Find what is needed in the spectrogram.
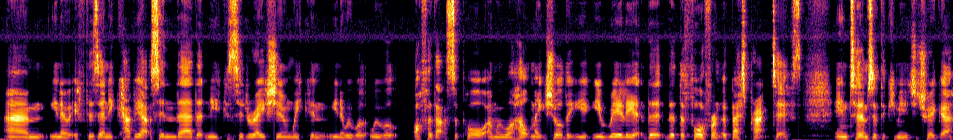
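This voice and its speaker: Using monotone, flat intonation, a woman with an East Midlands accent talks fairly quickly at a fairly low pitch with hardly any pauses, on a very clean recording with a silent background. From Derbyshire, England (Bakewell). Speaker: charity victim support manager. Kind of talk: interview conversation.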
